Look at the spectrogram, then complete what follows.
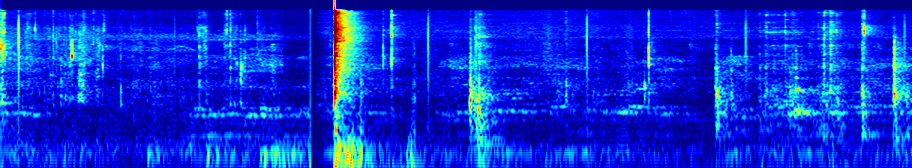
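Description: Kitchen handling sounds: a ladle stirring curry in a clay pot, then a sharp click about three seconds in as a gas stove burner is lit. A few knocks follow as the clay pot is set down on the burner's grate.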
